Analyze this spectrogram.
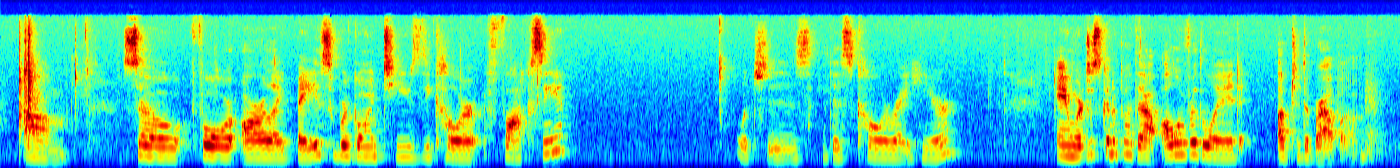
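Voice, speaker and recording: A woman at medium pitch speaks with ordinary pitch variation. She leaves long, frequent pauses. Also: fairly slow pace. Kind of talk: makeup tutorial, casual talk to camera. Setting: recorded late at night at home.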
